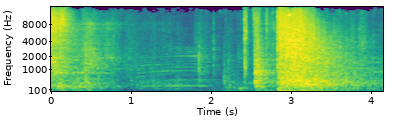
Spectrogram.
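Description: Movie soundtrack of a tense scene: a sudden loud crash at the start, then a cow's low lowing call, then a loud rifle shot with a deep, slowly fading boom about three seconds in.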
